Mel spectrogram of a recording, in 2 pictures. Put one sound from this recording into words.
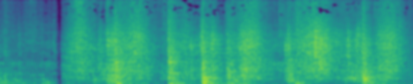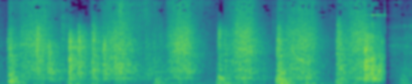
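A broom sweeps across a wooden floor in quick, scratchy strokes.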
